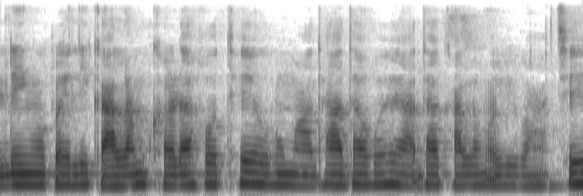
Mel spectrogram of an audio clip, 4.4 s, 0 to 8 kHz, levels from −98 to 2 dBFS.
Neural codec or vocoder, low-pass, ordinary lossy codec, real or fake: none; 7.2 kHz; none; real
